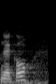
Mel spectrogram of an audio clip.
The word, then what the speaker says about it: N1QL: a nickel query nickel uh n1ql and it's pronounced nickel uh it really is SQL so it is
